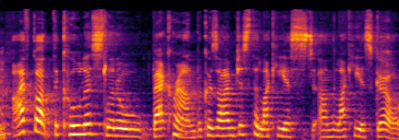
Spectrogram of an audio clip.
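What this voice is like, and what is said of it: New Zealand accent. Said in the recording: “that's a New Zealand accent.”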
